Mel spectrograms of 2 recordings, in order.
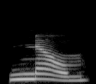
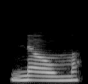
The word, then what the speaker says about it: gnome: elves fairies and gnomes gnome okay no could you repeat that please sure g n o yes the g is silent here yeah okay i told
